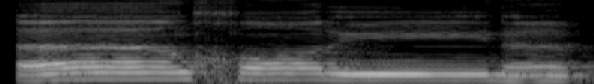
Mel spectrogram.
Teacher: خا کو موٹا ادا کریں گے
